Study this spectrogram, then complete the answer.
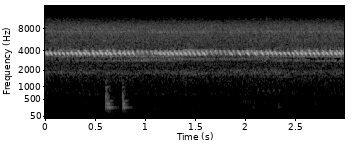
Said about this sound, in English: You hear the sounds of the crickets, all that, out there.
